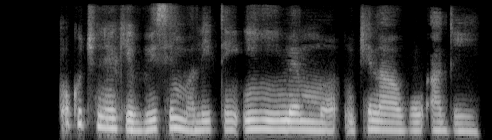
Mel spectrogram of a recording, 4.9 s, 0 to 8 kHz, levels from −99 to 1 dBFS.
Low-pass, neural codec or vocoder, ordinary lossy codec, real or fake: 7.2 kHz; codec, 24 kHz, 0.9 kbps, DualCodec; AAC, 32 kbps; fake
